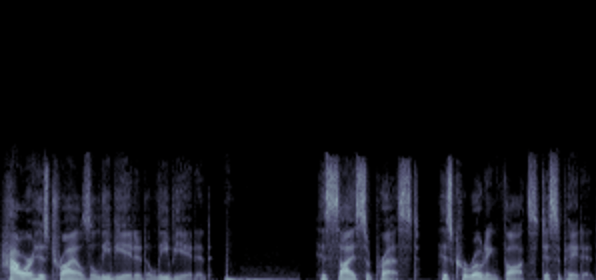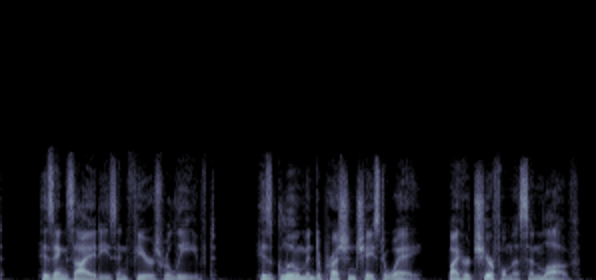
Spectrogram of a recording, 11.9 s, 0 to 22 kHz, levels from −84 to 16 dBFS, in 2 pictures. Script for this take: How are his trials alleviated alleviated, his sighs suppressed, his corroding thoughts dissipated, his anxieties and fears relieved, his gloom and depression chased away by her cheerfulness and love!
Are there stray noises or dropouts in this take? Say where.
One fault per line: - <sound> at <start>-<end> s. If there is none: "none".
- thud at 2.2-3.0 s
